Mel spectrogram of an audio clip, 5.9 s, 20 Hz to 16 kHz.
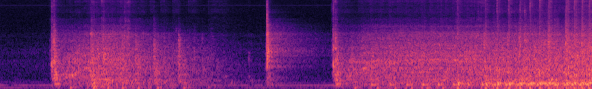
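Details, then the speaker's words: Cub Cadet 482 garden tractor (82 series) with a replacement 11 hp Briggs & Stratton engine, original having failed; two short cranking bursts, then it catches and settles into an even steady beat, no misses or knocks: normal start and idle. "All right, now I've told a little bit of facts about the engine. I'm just going to go ahead and start it up and let you guys hear it run."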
